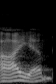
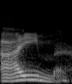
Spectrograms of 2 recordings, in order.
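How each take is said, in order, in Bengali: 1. এটা দুটো আলাদা শব্দ হিসেবে বলা হয়। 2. এটা একটা সংক্ষিপ্ত শব্দ হিসেবে বলা হয়। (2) "সংক্ষেপে আমরা বলি আইম"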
